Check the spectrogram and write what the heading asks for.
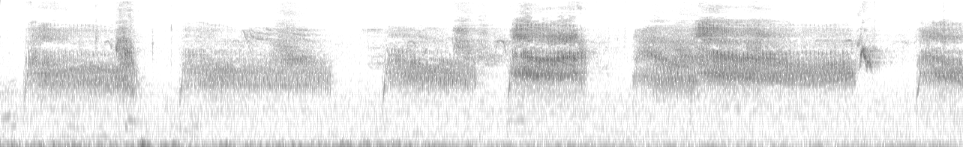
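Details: Common starlings flocking at a feeding station call with long, grating, hissy screeches that run almost continuously in overlapping phrases, with low background rumble and one sharp knock.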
